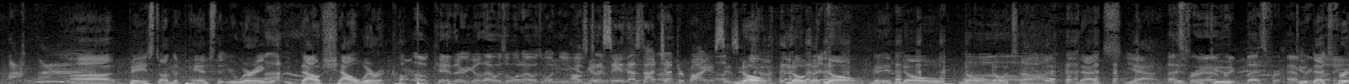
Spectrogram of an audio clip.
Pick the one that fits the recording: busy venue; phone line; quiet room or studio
busy venue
